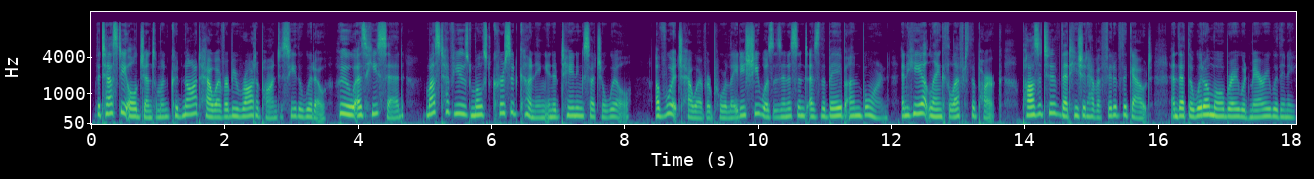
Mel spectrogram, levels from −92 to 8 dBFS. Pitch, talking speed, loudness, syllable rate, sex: 210 Hz, 230 wpm, -20 LUFS, 5.7 syllables/s, female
